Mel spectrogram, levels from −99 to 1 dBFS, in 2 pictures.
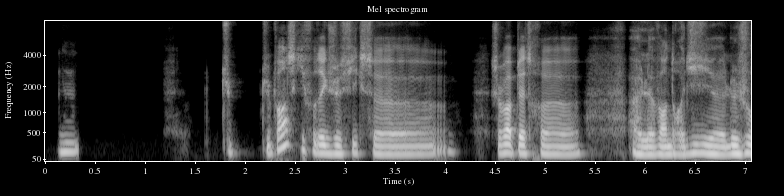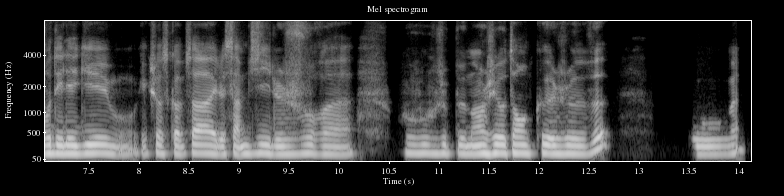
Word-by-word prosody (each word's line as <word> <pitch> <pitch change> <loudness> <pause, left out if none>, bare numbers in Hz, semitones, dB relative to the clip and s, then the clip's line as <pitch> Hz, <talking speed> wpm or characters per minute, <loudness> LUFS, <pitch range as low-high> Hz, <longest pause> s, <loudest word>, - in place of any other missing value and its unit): Mmh. 150 0 -2 1.5
Tu 140 - -7 0.3
tu - - -5
penses 230 - +3
qu'il 180 - -7
faudrait 135 -3 +3
que 130 - -1
je 130 - +2
fixe, 130 +1 -4
heu, 120 0 -1 0.5
je - - -10
sais 130 - -2
pas 140 -1 +7
peut-être, 130 -1 +1
heu, 120 +1 -1 0.6
heu, - - +4
le 115 - +4
vendredi, 120 +3 +2
heu, 120 -1 +4
le 130 +2 +5
jour 130 +1 +3
délégué 130 +1 +3
ou 120 -2 -5
quelque 120 +4 -8
chose 130 -2 -2
comme 125 -1 -2
ça 130 -1 +2
et - - +2
le 120 - 0
samedi 125 +2 0
le 120 0 0
jour, 120 0 -3
heu, 115 0 -3 0.5
où 135 -1 -3
je 130 - -3
peux 130 0 -4
manger 130 +1 +3
autant 135 0 +2
que 130 -1 +1
je 125 +1 0
veux 155 - -1 0.8
ou 120 0 -2
ouais? 135 - -4
125 Hz, 185 wpm, -23 LUFS, 120-135 Hz, 1.5 s, pas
